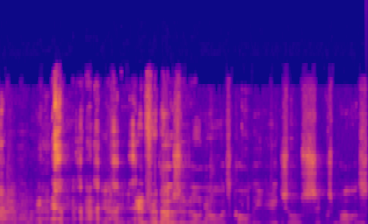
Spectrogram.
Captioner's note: laughter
